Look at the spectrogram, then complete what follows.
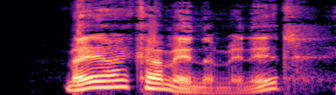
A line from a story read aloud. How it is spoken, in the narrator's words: he asked, in a purely business tone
